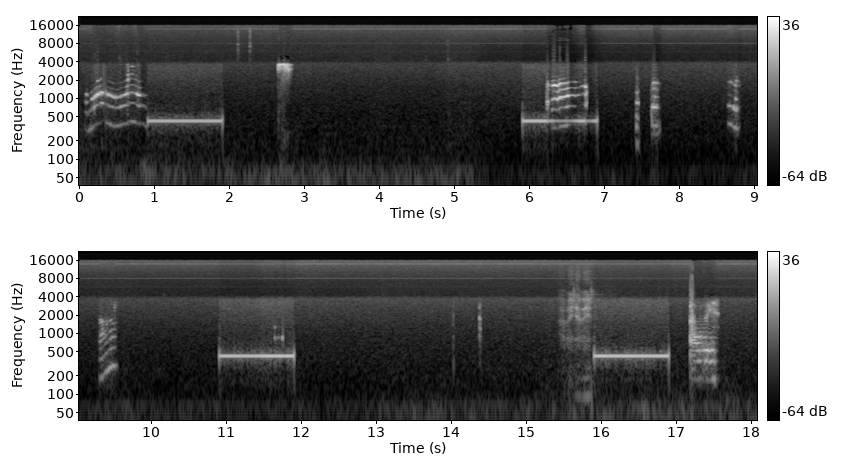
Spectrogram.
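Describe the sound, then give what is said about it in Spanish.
A steady telephone dial tone sounds in several short bursts while a call is being placed. Brief wavering sounds and clicks fall between the tone bursts. “Estamos marcando el teléfono. Bueno, a ver, si da tono”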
